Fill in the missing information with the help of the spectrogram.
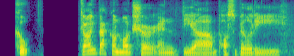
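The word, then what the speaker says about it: ModXo: called again mod Moder it's written M O dxo It's pronounced Mod Show cool going back on Mod Show and the um possibility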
